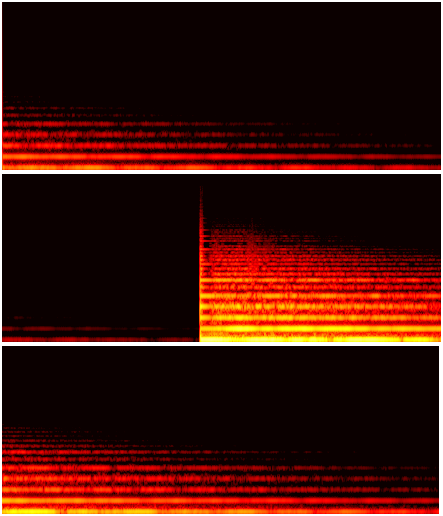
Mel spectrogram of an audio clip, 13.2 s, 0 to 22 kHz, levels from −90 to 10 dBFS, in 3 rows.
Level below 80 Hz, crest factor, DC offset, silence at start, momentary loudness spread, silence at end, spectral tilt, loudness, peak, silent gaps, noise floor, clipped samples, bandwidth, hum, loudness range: -18 dBFS; 16 dB; under 0.1%; 0 s; 27 LU; 1.85 s; -9.5 dB/octave; -13 LUFS; 0 dBFS; none; -78 dBFS; under 0.1%; 3.1 kHz; none; 21 LU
